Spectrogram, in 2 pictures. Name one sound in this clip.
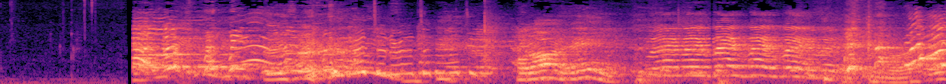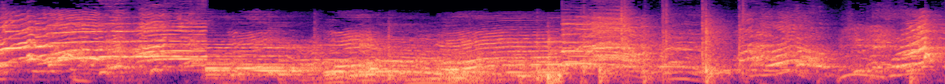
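A group of people cheer and laugh.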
